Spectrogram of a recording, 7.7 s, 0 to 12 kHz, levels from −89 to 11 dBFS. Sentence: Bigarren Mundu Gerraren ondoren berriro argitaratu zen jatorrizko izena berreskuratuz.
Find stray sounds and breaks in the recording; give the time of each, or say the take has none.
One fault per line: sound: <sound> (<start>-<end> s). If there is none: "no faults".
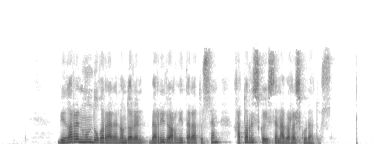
no faults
